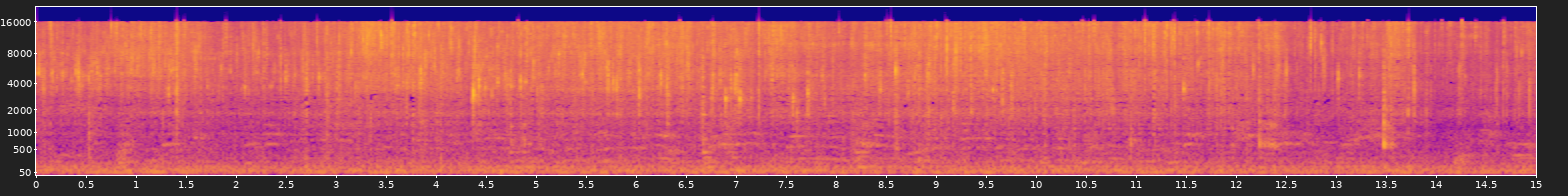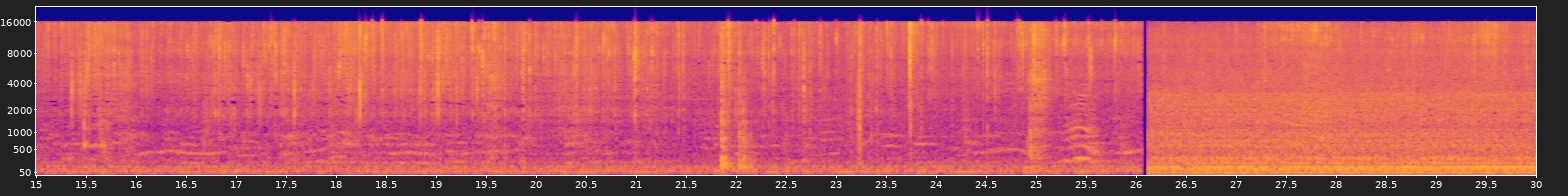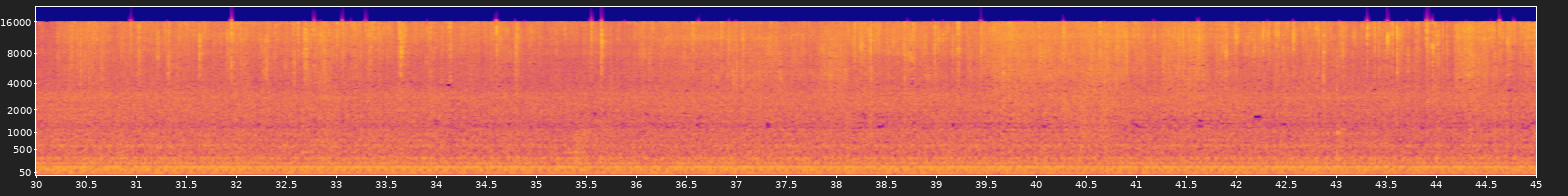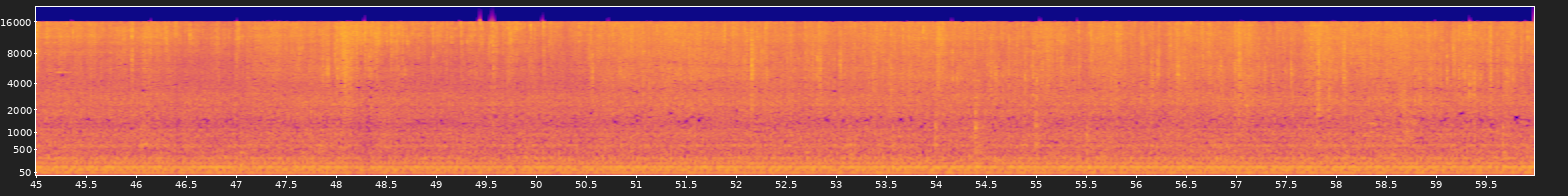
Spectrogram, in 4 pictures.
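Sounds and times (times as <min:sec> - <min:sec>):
omelette sizzling in hot oil: 0:00.0 - 0:25.2, 0:25.8 - 0:59.9
low hum: 0:26.1 - 0:59.9.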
